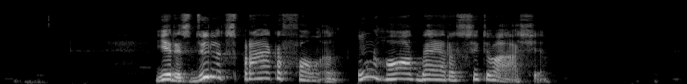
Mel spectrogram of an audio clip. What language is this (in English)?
Western Frisian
